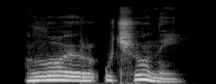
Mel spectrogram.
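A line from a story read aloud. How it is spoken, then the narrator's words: Uncertain. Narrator (Russian): неуверенно произнесла Фелис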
